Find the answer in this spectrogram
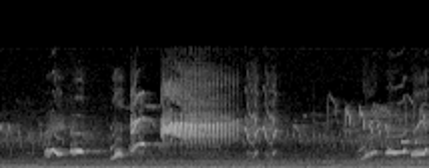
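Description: Common blackbird giving short whistled notes, squeaky high twitters and a fast rattling trill over about four seconds, with a faint low background hum.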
